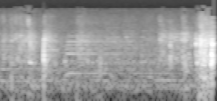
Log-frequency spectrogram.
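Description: Light handling sounds of a kraft-paper gift envelope and its box, with a short tap about half a second in, over soft background music.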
